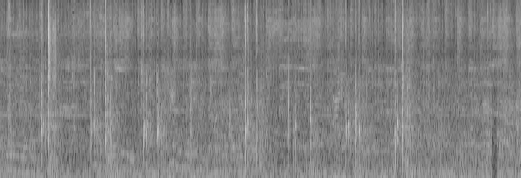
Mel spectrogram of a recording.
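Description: Doubles handball rally: a handball smacked by hand and bouncing off the wall and court, a string of sharp smacks at irregular intervals, roughly one a second, over background music.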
